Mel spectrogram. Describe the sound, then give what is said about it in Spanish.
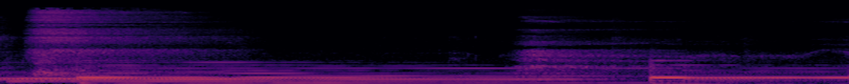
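During a guided meditation, a slow, deep breath drawn in through the nose sounds soft and airy over gentle sustained music, followed a few seconds later by a second, shorter breath. “Toma inhalaciones profundas como cuando despiertas de un sueño.”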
